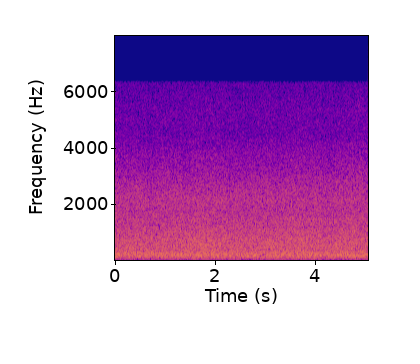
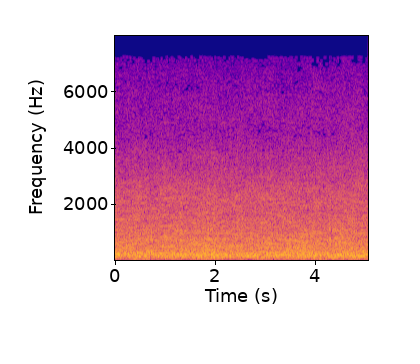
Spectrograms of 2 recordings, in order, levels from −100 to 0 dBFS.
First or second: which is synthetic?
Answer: second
